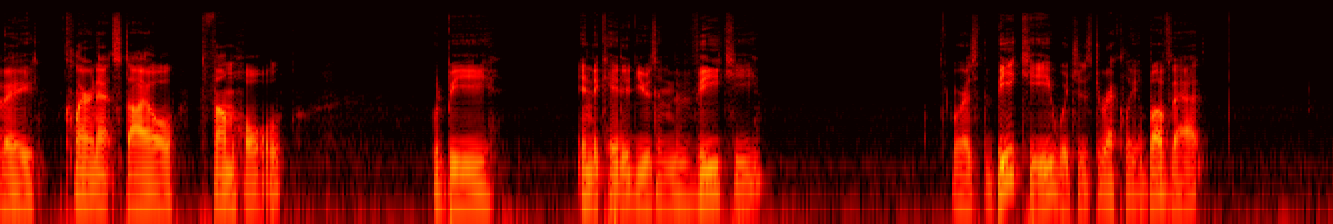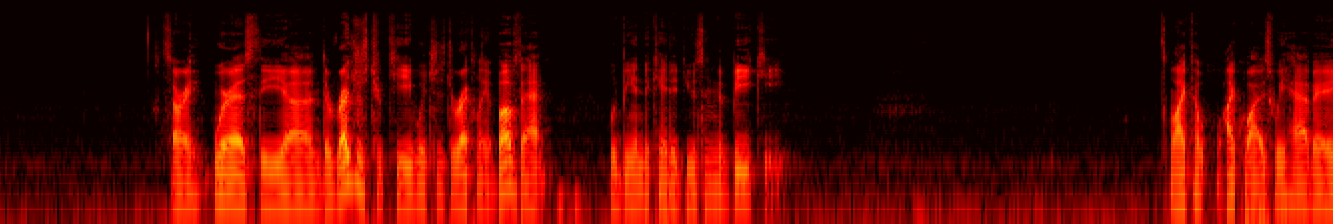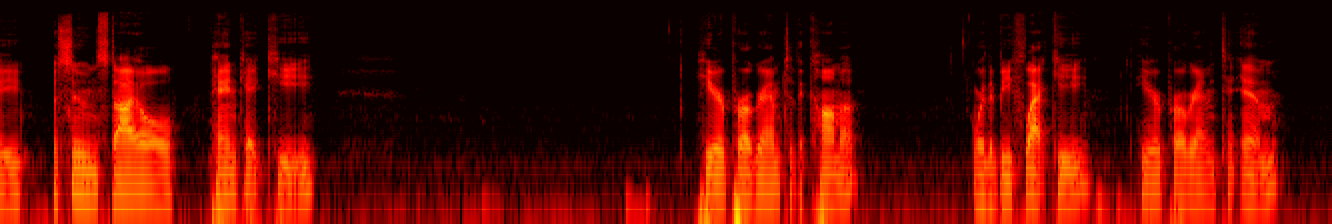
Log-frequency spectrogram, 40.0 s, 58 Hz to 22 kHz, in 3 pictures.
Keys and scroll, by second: 7.2 v, 19.0 b, 33.0 ,, 37.7 m.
